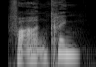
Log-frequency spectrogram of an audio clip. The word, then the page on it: forankring: [ fʌˈɑŋˀgʁeŋ ]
